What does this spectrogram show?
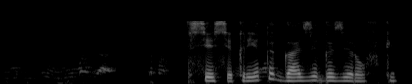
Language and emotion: Russian, neutral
